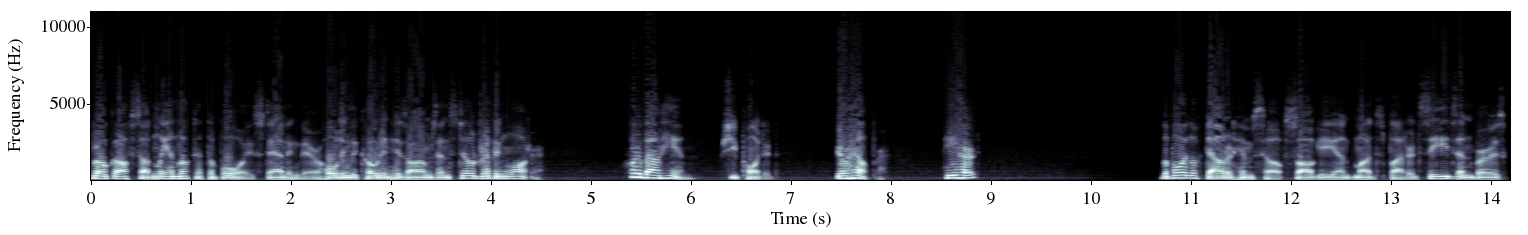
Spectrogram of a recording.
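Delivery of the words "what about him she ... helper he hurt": sharp demanding wife. A narrator's reading. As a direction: demand an answer, worried. Wife demands about boy.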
